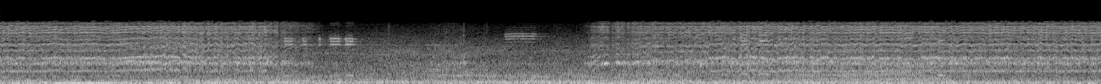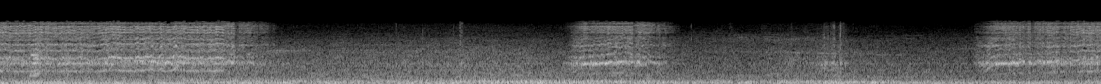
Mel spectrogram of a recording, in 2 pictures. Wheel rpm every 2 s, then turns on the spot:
160, 70, 20, 140, 160, 160, 110, 10, 50, 0, 70.
none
